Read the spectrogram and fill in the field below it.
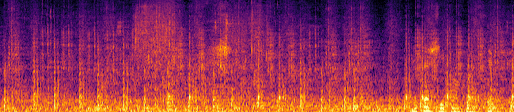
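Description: Footsteps run quickly across a stone floor.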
